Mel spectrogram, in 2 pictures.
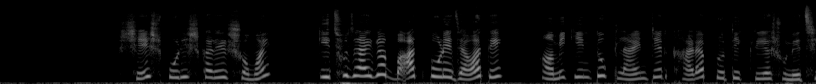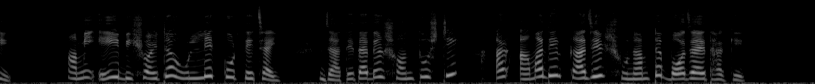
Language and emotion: Bengali, fearful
